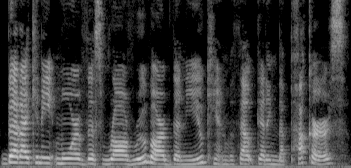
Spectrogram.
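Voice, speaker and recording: A woman voicing a bratty, competitive little girl who shouts back at her brother in a storybook reading. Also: measured pace, lightly acted. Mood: sly coaxing. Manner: shrill indignant shouting.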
